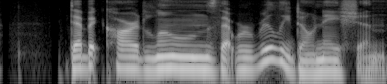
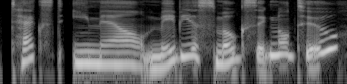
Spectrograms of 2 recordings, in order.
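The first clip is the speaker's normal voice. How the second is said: lightly tease, lifting the end high; mild deadpan-free joke with a lilting finish; joking; 7 semitones higher than usual. A narrator's reading. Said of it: "I joked".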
